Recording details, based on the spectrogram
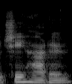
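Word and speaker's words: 千春: This is pronounced as haru. I guess this is chi. So, chiharu cuz this is from spring.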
